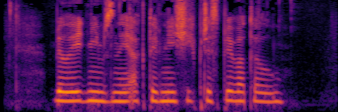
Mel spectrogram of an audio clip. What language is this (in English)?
Czech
